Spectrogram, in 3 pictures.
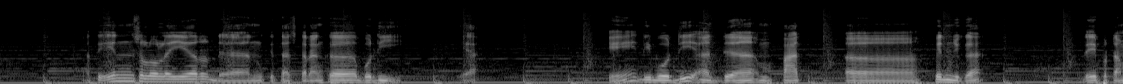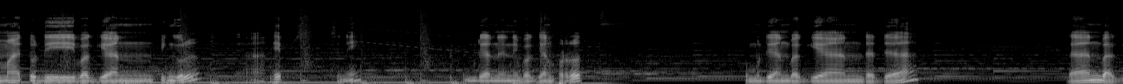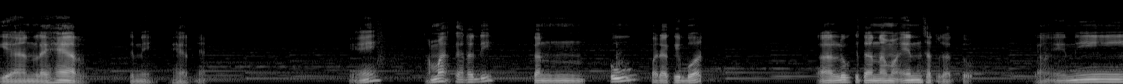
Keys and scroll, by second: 5.7 space, 29.5 u.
